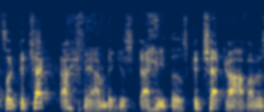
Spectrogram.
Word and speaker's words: Kochetkov: No, I mean, I did look it up, and that's how it looked like the phonetic should be, is Peter. I'm going to say Kochetkov. There, Kochetkov. Kochetkov? Pyotr Kochetkov, something like that.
